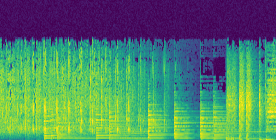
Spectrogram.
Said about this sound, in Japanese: どうもありがとうございました。大きな拍手でお送りください。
